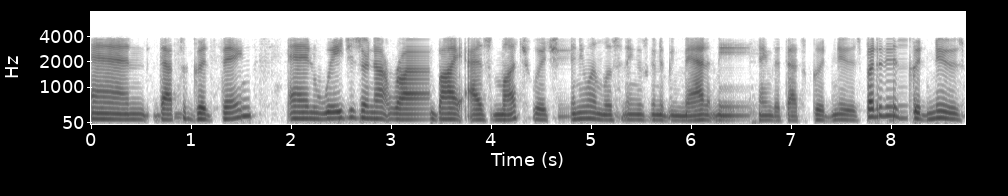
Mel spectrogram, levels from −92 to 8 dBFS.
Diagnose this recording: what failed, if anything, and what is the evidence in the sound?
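The codec stage is at fault. Throughout, the speech is capped at 4 kHz and has a rough, slightly synthetic texture, which fits the iLBC codec at about 15 kbps with 20 ms frames. The codec set this ceiling.

The network lost iLBC frames at 1.48–1.98 s (220 ms scattered, runs up to about 70 ms), 3.16–3.41 s, 4.68–4.82 s, 6.30–6.70 s and 7.86–8.25 s. Each gap is a held, buzzy vowel-like sound, not silence, and clean speech returns at once.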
